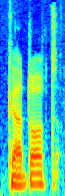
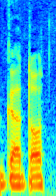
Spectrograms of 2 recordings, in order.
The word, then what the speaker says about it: Gadot: Da haben sie die gefragt, wie ihr Name eigentlich ausgesprochen wird. Und die wird Gadot ausgesprochen, weil die aus Israel kommt. Für alle anderen Podcasts auch. Für euch. Also, Gal Gadot aus Gal Israel.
